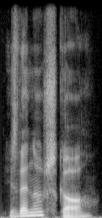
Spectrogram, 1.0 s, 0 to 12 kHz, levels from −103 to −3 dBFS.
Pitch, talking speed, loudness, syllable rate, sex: 120 Hz, 235 wpm, -17 LUFS, 5.9 syllables/s, male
